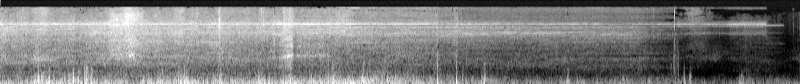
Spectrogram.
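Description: Quadcopter drone's motors and propellers as it returns and descends to land on autopilot: a low rumble with a thin, steady high whine, fading away over the second half until only a faint whine is left, which stops shortly before the end.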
